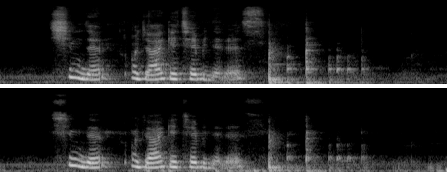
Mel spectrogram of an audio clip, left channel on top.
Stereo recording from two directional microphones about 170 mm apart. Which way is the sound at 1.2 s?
25° right (ahead or behind).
